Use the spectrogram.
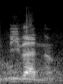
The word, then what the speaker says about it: Bivan: de caravane qui s'appelle Bivan. Alors pourquoi Bivan? Pour plein de choses. Alors Bivan en breton ça s'écrit B-E-V-A-N. Alors on a transformé le E en I pour la prononciation.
